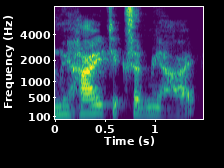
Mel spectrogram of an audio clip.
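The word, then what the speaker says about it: Csikszentmihalyi: u a researcher called Mii said me high he does his name spells differently from how it sounds but it's easier to to say it than to actually spell it so go look it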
